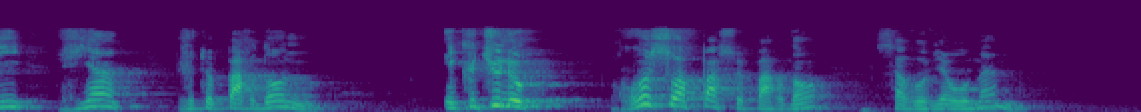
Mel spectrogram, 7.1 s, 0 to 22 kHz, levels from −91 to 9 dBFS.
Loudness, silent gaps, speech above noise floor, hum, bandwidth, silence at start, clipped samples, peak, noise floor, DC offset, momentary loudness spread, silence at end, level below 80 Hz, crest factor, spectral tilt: -31 LUFS; none; 49 dB; none; 8 kHz; 0 s; under 0.1%; -12 dBFS; -80 dBFS; under 0.1%; 18 LU; 0.75 s; -72 dBFS; 20 dB; -5.5 dB/octave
